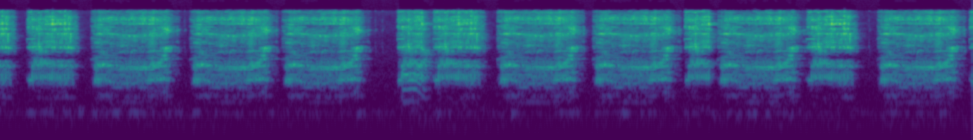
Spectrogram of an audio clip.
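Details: A wild boar gives harsh, rasping grunt-squeals in a steady series, about one each second.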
